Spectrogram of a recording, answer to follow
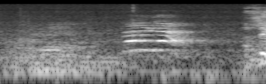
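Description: A young child's brief high-pitched squeal about a second in, over a low murmur of speech.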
